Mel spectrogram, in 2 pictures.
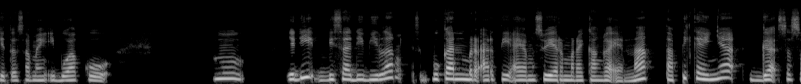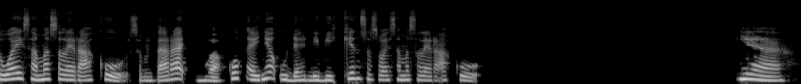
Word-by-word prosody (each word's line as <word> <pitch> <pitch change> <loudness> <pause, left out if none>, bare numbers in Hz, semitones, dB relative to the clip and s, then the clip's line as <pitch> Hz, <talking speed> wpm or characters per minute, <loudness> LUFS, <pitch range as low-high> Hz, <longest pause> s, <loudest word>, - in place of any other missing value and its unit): gitu 185 -1 -3
sama 190 +1 -4
yang 195 +2 -4
ibu 190 +2 -1
aku. 200 - -3 1.0
Mmm, 260 -2 +1 0.4
jadi 300 +9 +3
bisa 225 +5 0
dibilang 220 +8 +2 0.2
s - - -20
bukan 240 0 +4
berarti 210 +1 0
ayam 200 0 0
suwir 205 0 +2
mereka 195 0 -1
nggak 190 -4 -1
enak, 240 +10 +3
tapi 210 +7 -3
kayaknya 260 +4 +3 0.2
nggak 210 +2 0
sesuai 235 +3 +1
sama 235 -1 +2
selera 210 -5 -1
aku. 210 -6 -2
Sementara 185 +8 0
ibu 180 0 -4
aku 175 - 0
kayaknya 245 +4 +1
udah 190 -2 +1
dibikin 195 +9 -1
sesuai 220 -4 -5
sama 210 0 -2
selera 195 -4 -6
aku. 205 - -6 2.5
Iya. 205 -7 +3
210 Hz, 130 wpm, -24 LUFS, 195-240 Hz, 2.5 s, bukan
